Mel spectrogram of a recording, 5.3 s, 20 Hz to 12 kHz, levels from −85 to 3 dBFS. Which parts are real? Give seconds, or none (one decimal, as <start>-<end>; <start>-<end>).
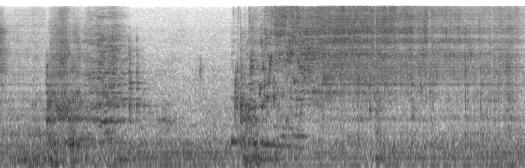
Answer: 0.9-3.2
